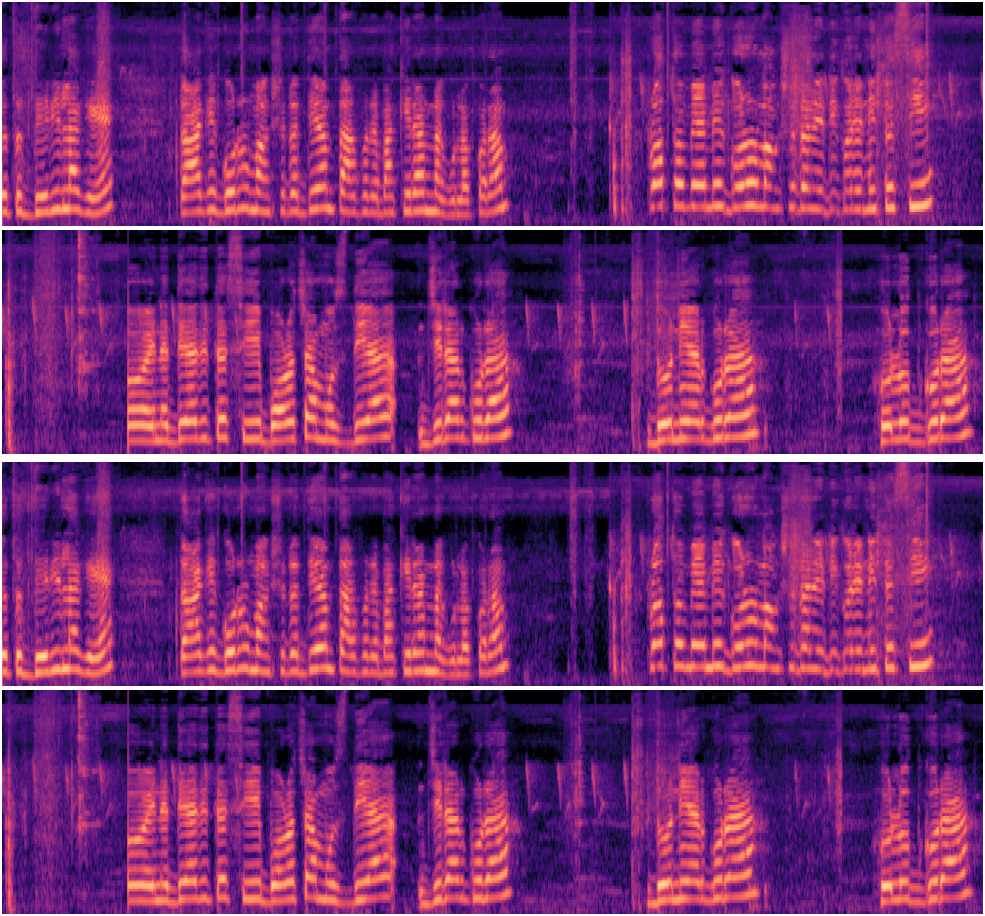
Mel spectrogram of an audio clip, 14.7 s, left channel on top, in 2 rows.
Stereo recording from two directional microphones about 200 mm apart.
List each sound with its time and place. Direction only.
0.1 s speech: 5° right (ahead or behind)
4.5 s a sound: 30° left (ahead or behind)
4.9 s speech: centre (ahead or behind)
8.3 s speech: 15° left (ahead or behind)
12.2 s speech: 20° left (ahead or behind)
